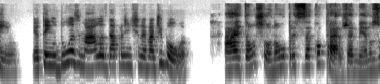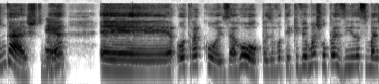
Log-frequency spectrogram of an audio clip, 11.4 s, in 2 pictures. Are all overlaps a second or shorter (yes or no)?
yes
